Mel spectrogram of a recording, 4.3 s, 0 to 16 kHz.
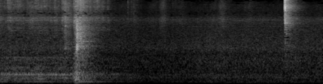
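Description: A 60-litre planetary mixer's motor runs with a steady hum, then stops with a clunk about a second in as the machine is switched off. A sharp click follows near the end as a control on the mixer is worked.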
